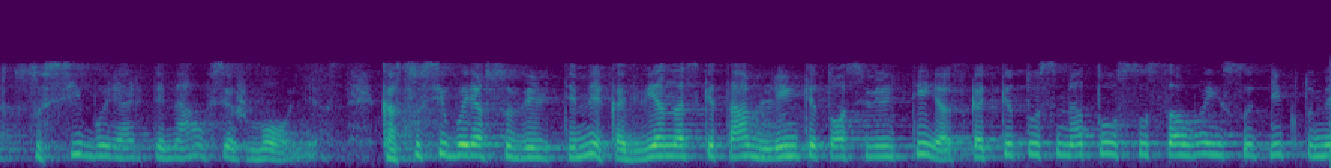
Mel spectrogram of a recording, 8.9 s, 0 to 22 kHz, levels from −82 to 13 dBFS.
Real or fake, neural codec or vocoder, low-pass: real; none; 5.4 kHz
